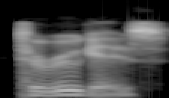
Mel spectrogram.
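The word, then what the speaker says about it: pteruges: Yeah, Which, yeah, or I think technically now my Greek pronunciation is not great. I think you actually would say pter. I think there is essentially a vocalization of the P, but anyways, that's all nerd stuff.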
